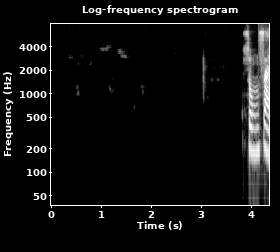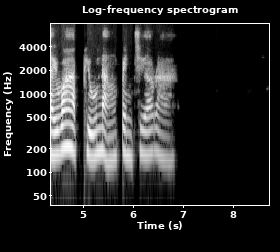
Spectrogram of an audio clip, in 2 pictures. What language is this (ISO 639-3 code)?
tha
